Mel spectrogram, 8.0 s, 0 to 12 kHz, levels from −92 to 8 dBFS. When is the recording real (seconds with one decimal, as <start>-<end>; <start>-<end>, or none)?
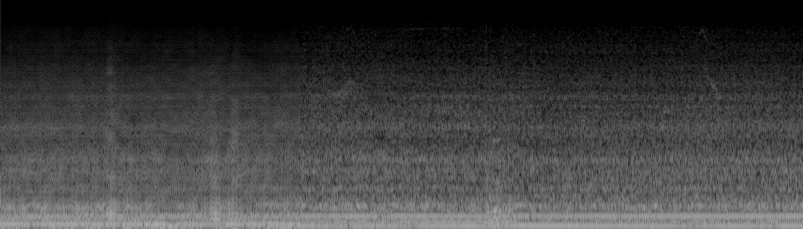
3.0-8.0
